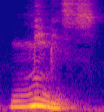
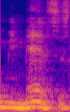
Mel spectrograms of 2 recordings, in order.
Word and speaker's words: mimesis: Ora, arte para os gregos ela é sempre considerada como mimesis ou mimesis, né, como vocês preferirem a pronúncia.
